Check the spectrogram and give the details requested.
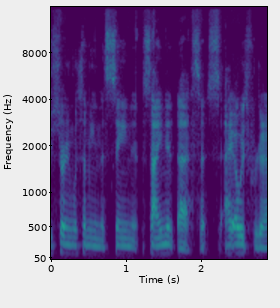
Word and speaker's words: seinen: Well, I think honestly for you, I'd highly recommend you starting with something in the seinen. I always forget how to pronounce it.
